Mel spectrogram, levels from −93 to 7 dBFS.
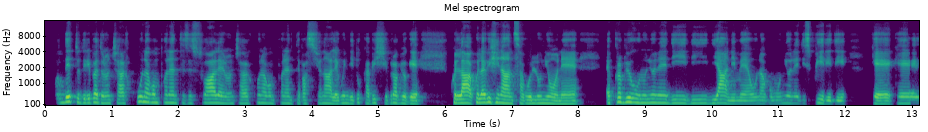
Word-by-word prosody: ho 175 - -9
detto, 210 0 +6
ti 165 - -4
ripeto, 170 -1 +2
non 150 - -2
c'è 155 0 -4
alcuna 155 +8 +1
componente 165 -3 -3
sessuale, 160 +2 +1
non 145 0 -6
c'è 145 0 -11
alcuna 145 +2 -5
componente 150 -1 -8
passionale, 145 -1 -2
quindi 150 -1 -3
tu 170 +2 -9
capisci 160 +1 -6
proprio 155 -2 -1
che 135 -1 +2 0.4
quella 160 -1 +7
quella 175 -1 +5
vicinanza, 155 -6 +3
quell'unione 140 -3 +1 0.4
è - - -2
proprio 195 -1 +4
un'unione 165 -1 0
di 155 0 -5
di 150 +1 -7
di 150 +3 -1
anime, 130 -4 0
una 135 +1 -5
comunione 145 +2 -7
di 140 0 -15
spiriti 135 -4 -3 0.3
che 130 -1 +2
che 140 0 -1
150 Hz, 165 wpm, -23 LUFS, 140-165 Hz, 0.4 s, quella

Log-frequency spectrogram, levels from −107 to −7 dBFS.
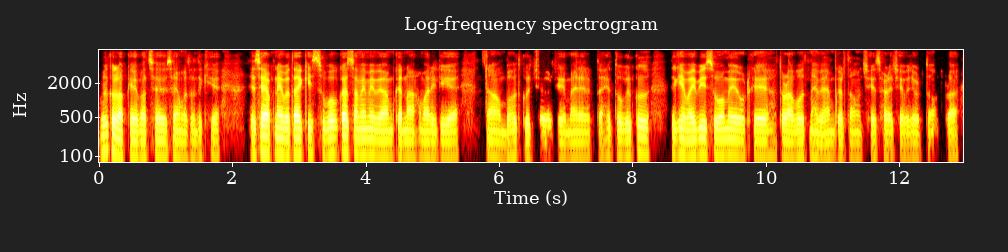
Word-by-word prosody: बिल्कुल, 120 -3 +5
आपकी 95 0 +3
बात 95 0 -1
से 95 -1 +1
सहमत 90 -1 -2
हूँ। 95 - -5
देखिए, - - -6 0.5
जैसे 120 - +6
आपने 110 -1 +6
बताया 105 +1 +7
कि 110 - 0
सुबह 105 +1 +2
का 115 - +9
समय 105 -1 +1
में 105 0 +1
व्यायाम 95 0 +1
करना 95 -1 +1
हमारे 95 -1 -2
लिए 95 0 0
अ, - - -9 0.4
बहुत 95 0 -4
कुछ 95 - -5
जी, 90 0 -3
मायने 90 +1 -4
रखता 90 - -8
है, - - -7
तो 100 - -4
बिल्कुल, 100 +3 0 0.4
देखिए, 105 0 +2
मैं 100 0 +4
भी 110 +1 +2
सुबह 100 0 +2
में 100 -1 +2
उठके 95 -1 -2 0.2
हाँ, 95 0 -14
थोड़ा-बहुत 95 0 0
मैं 90 - -5
व्यायाम 90 +1 -4
करता - - -4
हूँ, 90 0 -10
6 - - -5
साढ़े 90 -1 -4
6 - - -7
बजे - - -7
उठता - - -10
हूँ, - - -10
थोड़ा - - -4
95 Hz, 220 wpm, -21 LUFS, 90-100 Hz, 0.5 s, का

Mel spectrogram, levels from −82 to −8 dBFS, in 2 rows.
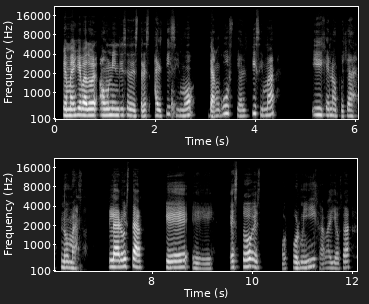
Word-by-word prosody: que 215 - +5
me 215 0 +6
ha - - +6
llevado 220 -1 +8 0.2
a 220 -1 +1
un 220 +1 +4
índice 220 0 -1
de 210 - +1
estrés 195 0 -5
altísimo, 205 +1 -4 0.2
de 195 -2 +2
angustia 235 +3 -4
altísima, 220 +4 -4 0.7
y 235 0 -2
dije: 225 -1 -4
"No, 210 -3 -5
pues, 180 -2 -13
ya, 195 -2 -7
no 210 -2 -3
más". 185 -3 -6 0.5
Claro 230 0 +6
está 245 -4 +3 0.4
que, 215 +2 +1
eh, 170 -2 -12 0.3
esto 220 +4 0
es 215 -3 -5 0.4
por 170 +1 -17
por 195 -2 -3
mi 210 +5 -6
hija, 255 -11 -12
vaya, 190 -2 -11
o - - -16
sea, 210 +2 -7
215 Hz, 165 wpm, -21 LUFS, 195-225 Hz, 0.7 s, llevado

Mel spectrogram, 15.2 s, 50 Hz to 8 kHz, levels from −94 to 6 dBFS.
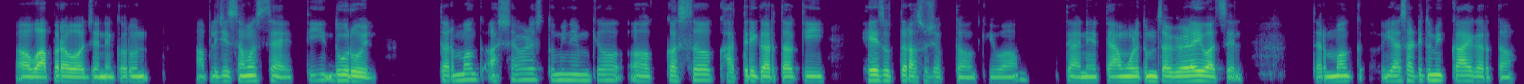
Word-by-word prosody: अ, - - -1
वापरावं 120 0 +4
जेणेकरून 240 +1 0 0.5
आपली 120 +1 -5
जी 135 +1 -2
समस्या 130 +1 +1
आहे 115 -1 -2 0.2
ती 145 +2 -8
दूर 145 0 +3
होईल. 120 -4 +4 0.7
तर 140 -1 -1
मग 160 +2 -2
अशा 135 +3 -6
वेळेस 160 0 -5
तुम्ही 155 +1 -3
नेमकं 150 0 -4 0.2
अ, 130 -2 0 0.2
कसं 150 +3 -1
खात्री 140 -2 -2
करता, 125 -1 +2
की 250 -1 -1 0.5
हेच 145 -1 +5
उत्तर 140 0 0
असू 125 0 -4
शकतं 115 -2 -6
किंवा 115 0 -4 0.5
त्याने 120 -1 0
त्यामुळे 125 +1 +4
तुमचा 130 0 +4
वेळही 130 +2 +7
वाचेल. 125 -3 +2 0.8
तर - - -4
मग 250 -1 +2 0.2
ह्यासाठी 135 0 -1
तुम्ही 145 0 +4
काय 140 0 +2
करता? 115 -3 -3
135 Hz, 145 wpm, -24 LUFS, 125-150 Hz, 0.8 s, वेळही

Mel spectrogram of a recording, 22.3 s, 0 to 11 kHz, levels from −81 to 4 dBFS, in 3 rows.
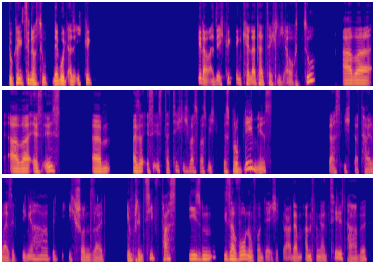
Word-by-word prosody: Du 110 - +5
kriegst 150 -1 +5
sie 145 - +6
noch 125 -2 +7
zu. - - 0
Naja, 115 +1 +8
gut, 120 -5 +8
also 105 +1 +3
ich 135 - 0
kriege 145 -3 +2 2.1
Genau, - - +5
also, 130 - -1
ich 125 - -1
kriege 165 0 -3
den 145 -3 -1
Keller 135 -5 +2
tatsächlich 105 -5 -1
auch 85 +2 -6
zu, 225 +7 +3 0.5
aber 125 -1 +5 0.2
aber 120 0 +4
es 125 -3 +2
ist, 155 +2 +1 0.6
ähm 125 0 +4 0.4
also, 130 +1 +4
es 140 - -4
ist 145 - -8
tatsächlich 135 +5 -9
was, 135 -4 -7
was 125 -4 -9
mich - - -11
das 120 -3 -3
Problem 210 - +2
ist 75 - -4 1.2
dass - - -5
ich - - -7
da - - -10
teilweise 105 -3 -6 0.2
Dinge 100 +7 -5
habe, 135 0 -7
die 125 - -24
ich 115 -2 -4
schon 105 -2 -2
seit 95 -2 -8 0.4
im 105 -1 0
Prinzip 95 -5 -3
fast 145 -1 -1 0.2
diesem 145 - +1
dieser 135 -3 +3
Wohnung, 140 -8 +1
von 100 -2 -8
der - - -8
ich - - -9
gerade 115 - -5
am 105 -2 -8
Anfang 120 -1 -4
erzählt 95 -4 -5
habe, 85 -5 -6
125 Hz, 155 wpm, -26 LUFS, 105-140 Hz, 2.1 s, Naja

